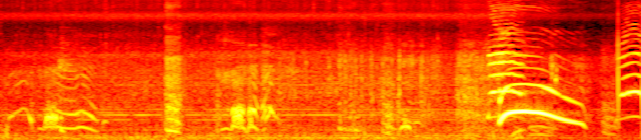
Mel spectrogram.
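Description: A young child's loud, drawn-out excited shout about five seconds in, rising briefly and then falling in pitch, after several seconds of faint children's voices.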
